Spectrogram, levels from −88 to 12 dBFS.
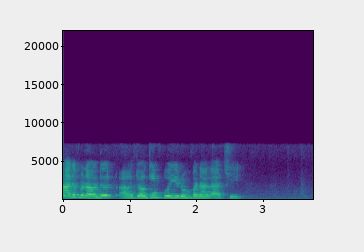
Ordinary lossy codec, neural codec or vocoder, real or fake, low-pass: none; none; real; 7.2 kHz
